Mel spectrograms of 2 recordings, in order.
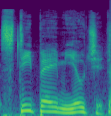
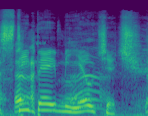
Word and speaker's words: Stipe Miocic: Stipe Miocic.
